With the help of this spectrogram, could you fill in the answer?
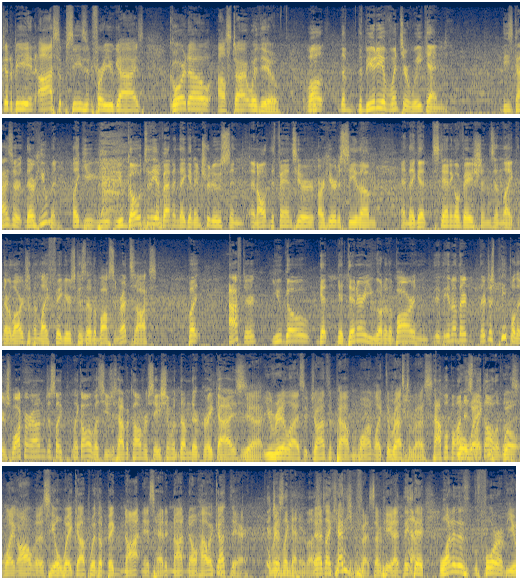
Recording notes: On the WEEI airwaves live from the Mass Mutual Center at the 2024 Red Sox Winter Weekend.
